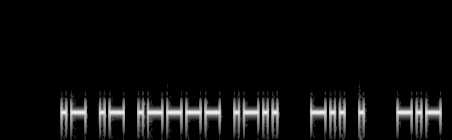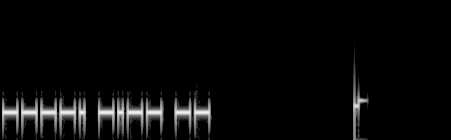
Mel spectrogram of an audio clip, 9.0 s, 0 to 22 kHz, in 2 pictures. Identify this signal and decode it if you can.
Morse code, heard as a keyed tone, about 25 wpm, 700 Hz. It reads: AA1L DE K9YM
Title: USA Callsign DE Callsign - 4 Characters - 25wpm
